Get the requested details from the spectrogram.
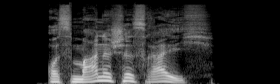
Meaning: Ottoman Empire (a large former Turkish empire centered in modern Turkey that ruled over much of Southeastern Europe, West Asia and North Africa from 1299 to 1922)
- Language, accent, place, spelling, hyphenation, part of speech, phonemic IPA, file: German, Germany, Berlin, Osmanisches Reich, Os‧ma‧ni‧sches Reich, proper noun, /ɔsˈmaːnɪʃəs ʁaɪ̯ç/, De-Osmanisches Reich.ogg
